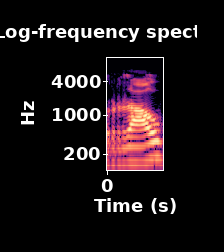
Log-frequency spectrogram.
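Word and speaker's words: row: अगर आर ओ डब्ल्यू को राऊ पढ़ा जाएगा राऊ।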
